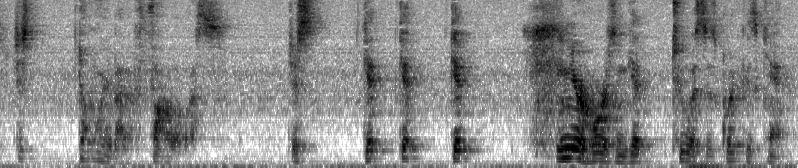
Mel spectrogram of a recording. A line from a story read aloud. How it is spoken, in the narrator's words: Philippe just sort of whispers to Imperius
